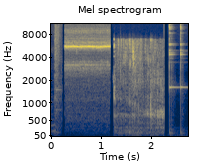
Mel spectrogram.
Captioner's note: kettle whistling; water pouring; china clinking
